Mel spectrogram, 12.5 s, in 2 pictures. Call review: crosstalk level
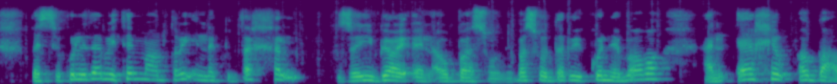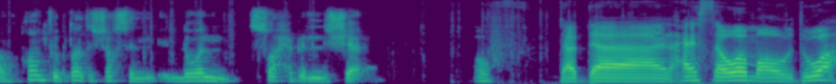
none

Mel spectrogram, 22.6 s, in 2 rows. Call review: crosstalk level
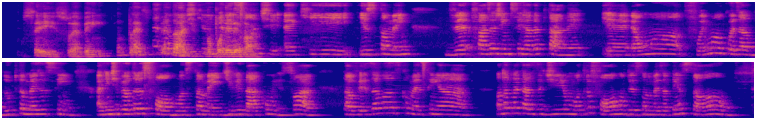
present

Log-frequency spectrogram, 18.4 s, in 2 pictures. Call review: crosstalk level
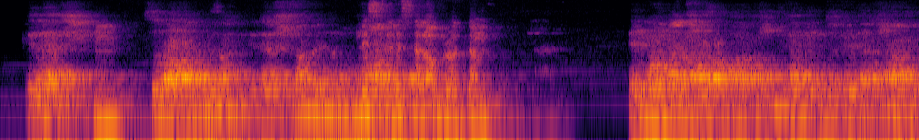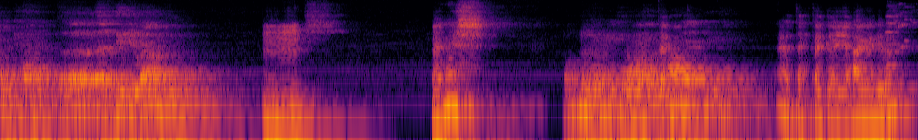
present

